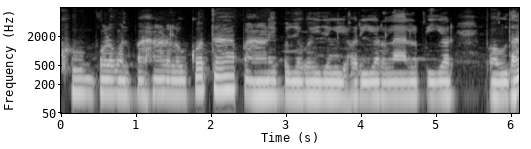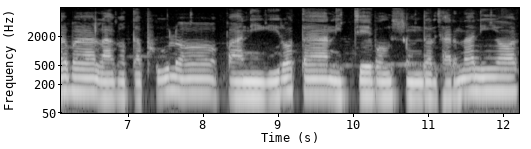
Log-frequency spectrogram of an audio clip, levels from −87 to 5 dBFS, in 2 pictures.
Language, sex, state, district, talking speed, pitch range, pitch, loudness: Bhojpuri, male, Uttar Pradesh, Deoria, 115 wpm, 110-130 Hz, 120 Hz, -16 LUFS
